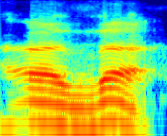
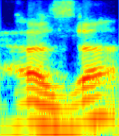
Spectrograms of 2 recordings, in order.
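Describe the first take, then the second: First: The middle consonant is a voiced 'th' sound. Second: The middle consonant is a plain 'z' sound. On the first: The speaker calls it right. "Maka perlu diperbaiki cara membaca huruf zal ya" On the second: The speaker calls it wrong. "Jangan sampai ya seperti zai"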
